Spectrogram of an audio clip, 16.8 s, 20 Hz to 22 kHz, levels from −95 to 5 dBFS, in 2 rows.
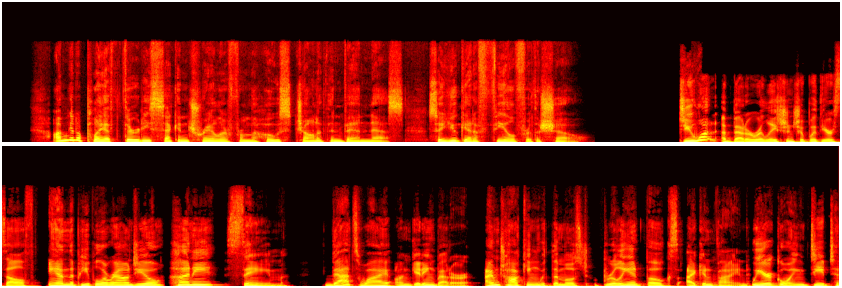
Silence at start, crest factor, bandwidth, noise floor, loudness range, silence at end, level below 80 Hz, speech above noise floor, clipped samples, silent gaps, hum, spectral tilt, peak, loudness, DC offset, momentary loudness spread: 0.5 s; 14 dB; 16 kHz; under -90 dBFS; 3 LU; 0 s; -48 dBFS; over 72 dB; under 0.1%; 5.93-6.76 s; none; -6 dB/octave; -4 dBFS; -19 LUFS; under 0.1%; 7 LU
